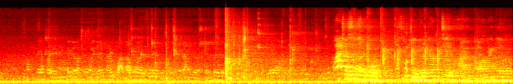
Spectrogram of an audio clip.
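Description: Shuttlecocks are struck with rackets, sharp pops echoing in a large hall.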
